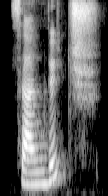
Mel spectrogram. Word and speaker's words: sandwich: It is not pronounced in some common words like this: handkerchief, Wednesday, sandwich, handsome. Okay, so in all these 4 words, D has been silent.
